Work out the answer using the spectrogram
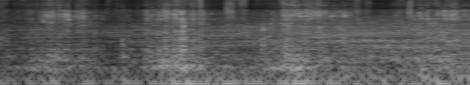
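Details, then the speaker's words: Camper van wheel bearing breaking after a loud noise on the road: rough scraping "crac crac" crunch as the jacked-up wheel is turned by hand; owner believes the balls/rollers are crushed, possibly overtightened. "le roulement ça fait un gros crac crac crac quand je roulais là on entend bien les billes qui sont à mon avis qui sont morts"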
